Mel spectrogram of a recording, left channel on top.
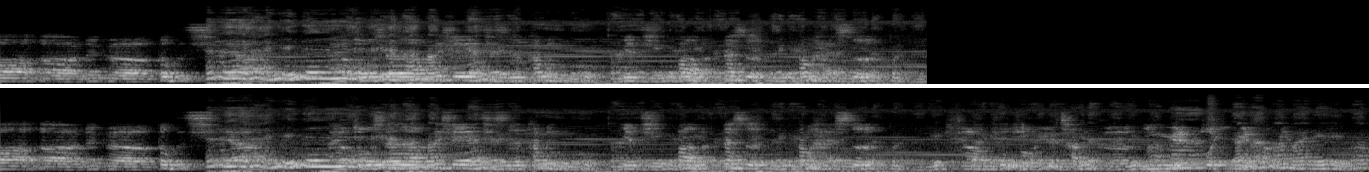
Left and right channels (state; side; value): drops out; left; at 9.3 s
